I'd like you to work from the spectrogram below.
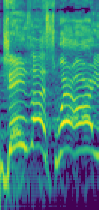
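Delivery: high mock panicked shout; scared disciples. Disciples in the storm shout to Jesus, mock panic. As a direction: cry out like frightened men in a storm. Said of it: "scared and freaking out".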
